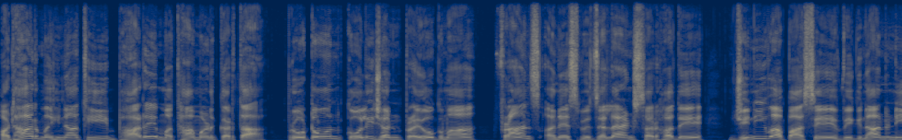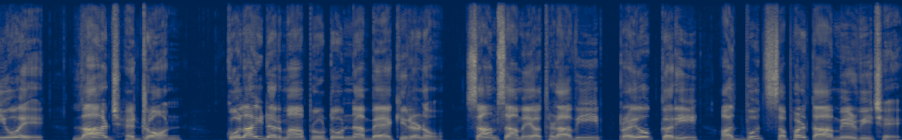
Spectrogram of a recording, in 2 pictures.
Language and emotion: Gujarati, neutral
